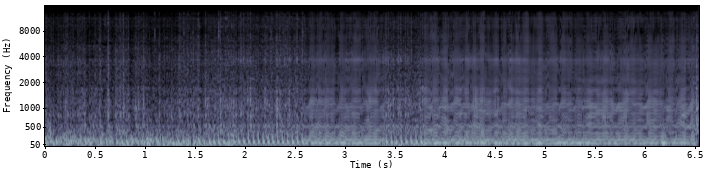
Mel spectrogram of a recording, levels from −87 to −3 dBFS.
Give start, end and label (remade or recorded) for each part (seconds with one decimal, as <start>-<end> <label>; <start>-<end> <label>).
0.0-2.6 recorded; 2.6-3.4 remade; 3.4-3.8 recorded; 3.8-6.5 remade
